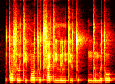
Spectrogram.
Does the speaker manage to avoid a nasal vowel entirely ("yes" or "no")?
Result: yes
